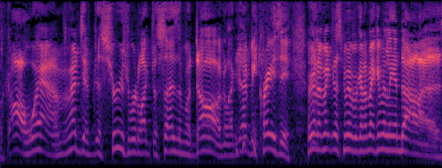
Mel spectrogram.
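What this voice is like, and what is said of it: Roger Corman impression. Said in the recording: “you do that impression”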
